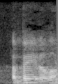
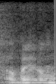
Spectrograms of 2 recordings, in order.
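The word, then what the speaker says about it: Obeidallah: Is that how you pronounce it? Obeidullah. Yes, Obeidullah.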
